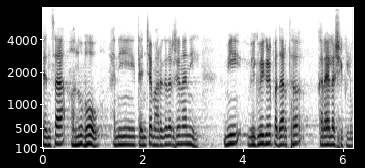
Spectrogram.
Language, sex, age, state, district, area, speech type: Marathi, male, 45-60, Maharashtra, Buldhana, urban, spontaneous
